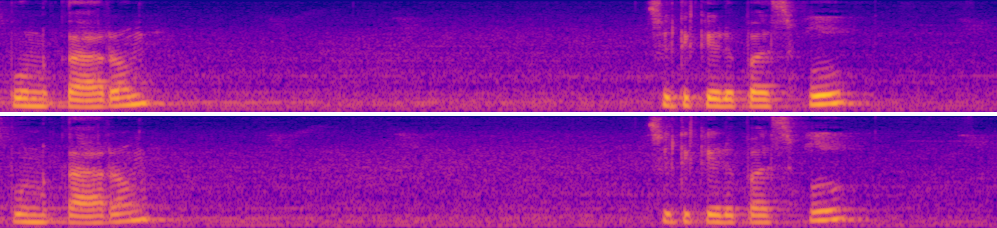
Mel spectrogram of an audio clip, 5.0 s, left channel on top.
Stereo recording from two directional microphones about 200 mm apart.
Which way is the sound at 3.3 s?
15° left (ahead or behind).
